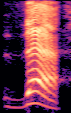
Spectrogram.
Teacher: I-nya alifnya huruf tipis, dalnya huruf tipis, maka alifnya harus bunyinya i, kemudian dzanya ujung lidahnya digigit, dza. Walaili idza, jangan sampai iza ya.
